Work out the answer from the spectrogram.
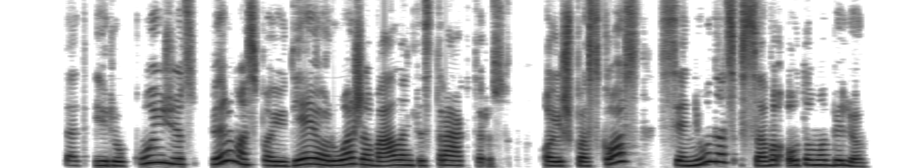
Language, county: Lithuanian, Kaunas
